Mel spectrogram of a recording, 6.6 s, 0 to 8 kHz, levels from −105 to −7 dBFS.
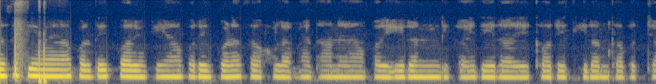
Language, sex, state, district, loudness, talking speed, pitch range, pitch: Hindi, female, Chhattisgarh, Sukma, -22 LUFS, 245 wpm, 175-185 Hz, 175 Hz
